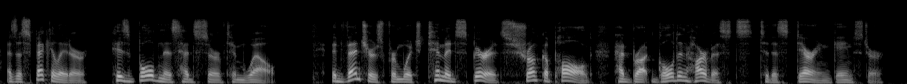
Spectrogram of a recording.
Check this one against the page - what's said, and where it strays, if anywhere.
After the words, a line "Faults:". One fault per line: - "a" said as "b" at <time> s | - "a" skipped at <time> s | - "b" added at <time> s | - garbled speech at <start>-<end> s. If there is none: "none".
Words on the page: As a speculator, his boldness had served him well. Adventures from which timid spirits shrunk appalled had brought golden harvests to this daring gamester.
As a speculator, his boldness had served him well. Adventures from which timid spirits shrunk appalled had brought golden harvests to this daring gamester.
Faults:
none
